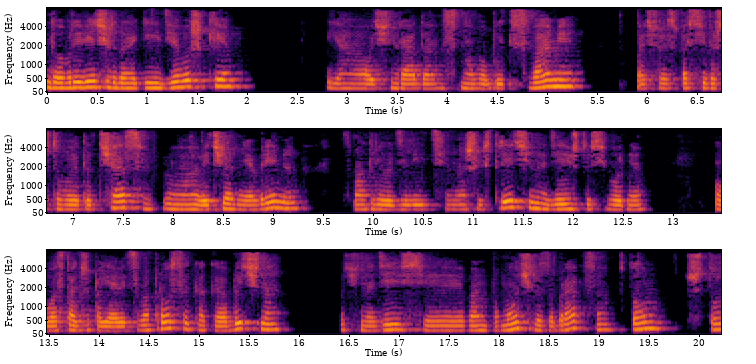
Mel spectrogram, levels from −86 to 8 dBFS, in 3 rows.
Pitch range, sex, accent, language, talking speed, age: 165-200 Hz, female, native, Russian, 130 wpm, 30-49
